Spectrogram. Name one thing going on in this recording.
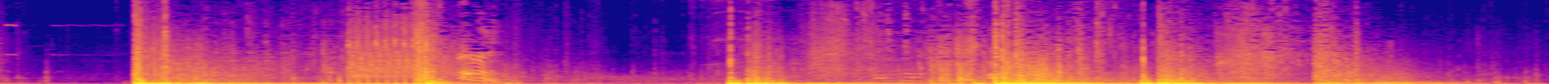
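Explosions boom loudly several times, each rumbling as it fades.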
